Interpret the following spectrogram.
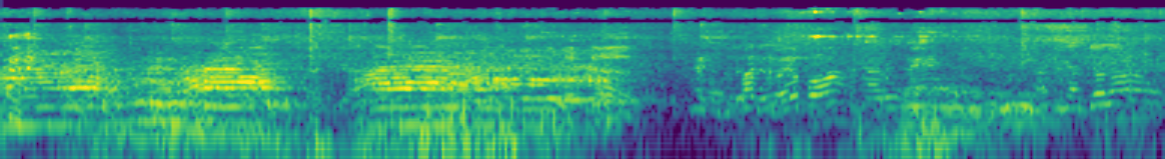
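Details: Giant champion bull of an Indonesian cattle contest, with a child riding it, lowing in long droning moos with a rich harmonic tone, two strong calls in the first four seconds, then fainter calls under men talking.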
